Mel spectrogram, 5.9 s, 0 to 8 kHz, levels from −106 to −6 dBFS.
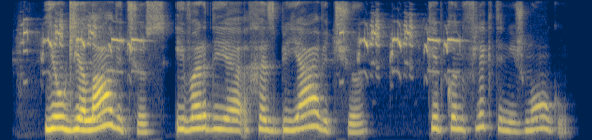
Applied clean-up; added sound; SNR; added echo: none; Bird; 11 dB; none.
